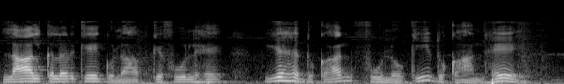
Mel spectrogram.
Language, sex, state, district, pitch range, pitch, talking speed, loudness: Hindi, male, Madhya Pradesh, Dhar, 105-135 Hz, 115 Hz, 140 wpm, -22 LUFS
